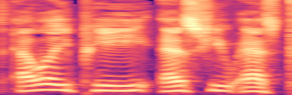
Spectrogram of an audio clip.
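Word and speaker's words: Lapsus$: It's LAPSUS dollar sign.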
